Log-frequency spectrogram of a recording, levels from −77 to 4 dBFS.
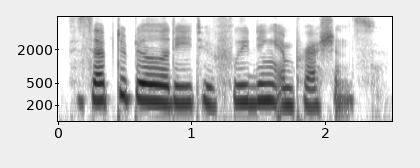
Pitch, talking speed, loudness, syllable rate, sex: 230 Hz, 95 wpm, -17 LUFS, 5.2 syllables/s, female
